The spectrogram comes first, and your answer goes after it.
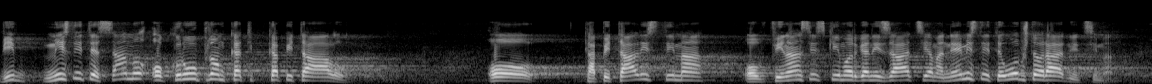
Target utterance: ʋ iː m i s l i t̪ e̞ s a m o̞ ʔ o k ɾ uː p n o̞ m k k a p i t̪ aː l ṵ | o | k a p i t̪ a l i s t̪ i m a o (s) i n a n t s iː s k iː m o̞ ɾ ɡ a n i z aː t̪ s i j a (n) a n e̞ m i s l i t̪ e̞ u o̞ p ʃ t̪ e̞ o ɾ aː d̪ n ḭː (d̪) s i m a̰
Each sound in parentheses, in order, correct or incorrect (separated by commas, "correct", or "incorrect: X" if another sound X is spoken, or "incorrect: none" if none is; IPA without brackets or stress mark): incorrect: f, incorrect: m, incorrect: t̪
